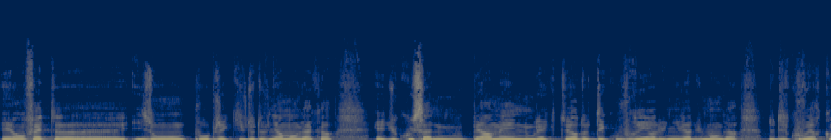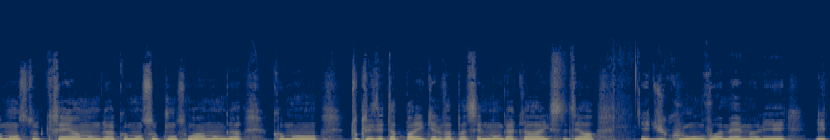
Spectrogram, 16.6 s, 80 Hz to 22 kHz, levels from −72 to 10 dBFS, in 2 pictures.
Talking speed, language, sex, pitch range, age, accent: 200 wpm, French, male, 110-140 Hz, 20-39, French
